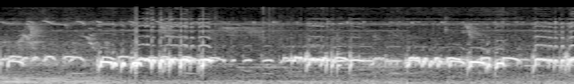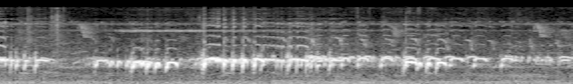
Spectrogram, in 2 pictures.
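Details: Zebra dove lure recording for bird trapping: repeated bursts of fast, trilled cooing, each phrase lasting one to two seconds with brief pauses, accompanied by sharp clicking sounds and a thin high whistle.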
